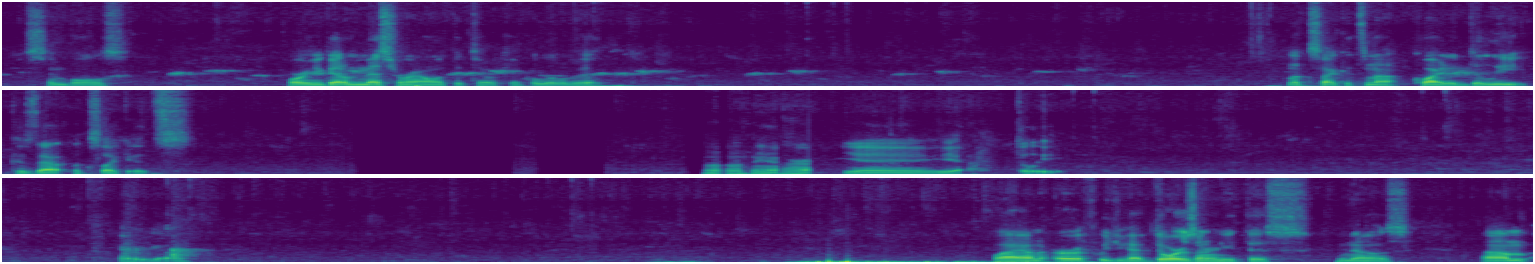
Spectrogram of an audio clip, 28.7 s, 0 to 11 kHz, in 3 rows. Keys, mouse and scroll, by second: 3.6 click, 4.9 click, 5.2 click, 17.6 click, 19.5 click, 22.4 click.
